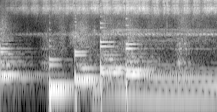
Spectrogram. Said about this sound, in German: Das klingt eher nach Grummelbär mit schlechter Laune. Und das stimmt beides. Braunbären brummen.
